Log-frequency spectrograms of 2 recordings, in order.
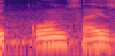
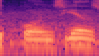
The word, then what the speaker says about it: conscience: यहाँ फ्रेंड्स, ये कौन साइंस नहीं होता, ये कॉन्शियंस होता है. प्रोनाउंसिएशन है रॉन्ग है.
